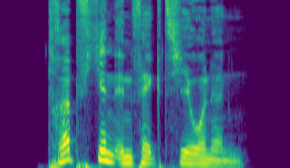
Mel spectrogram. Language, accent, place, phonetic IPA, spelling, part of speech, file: German, Germany, Berlin, [ˈtʁœp͡fçənʔɪnfɛkˌt͡si̯oːnən], Tröpfcheninfektionen, noun, De-Tröpfcheninfektionen.ogg
- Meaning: plural of Tröpfcheninfektion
